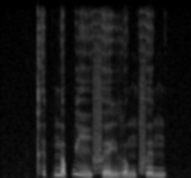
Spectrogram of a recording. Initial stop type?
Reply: aspirated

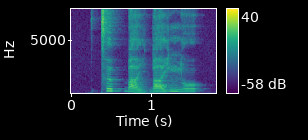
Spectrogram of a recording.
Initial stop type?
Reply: aspirated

